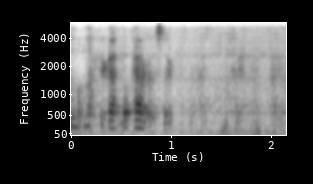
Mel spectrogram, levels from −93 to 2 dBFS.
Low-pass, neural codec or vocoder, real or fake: 5.4 kHz; codec, 16 kHz in and 24 kHz out, 0.6 kbps, FocalCodec, streaming, 2048 codes; fake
